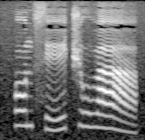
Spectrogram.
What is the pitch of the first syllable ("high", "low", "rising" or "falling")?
high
